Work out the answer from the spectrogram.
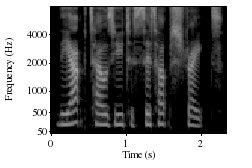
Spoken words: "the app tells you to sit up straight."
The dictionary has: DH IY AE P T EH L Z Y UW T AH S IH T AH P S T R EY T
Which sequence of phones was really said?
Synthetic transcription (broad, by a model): DH IY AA P T EH L Z Y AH T AH S IH T AH P S T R EY T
